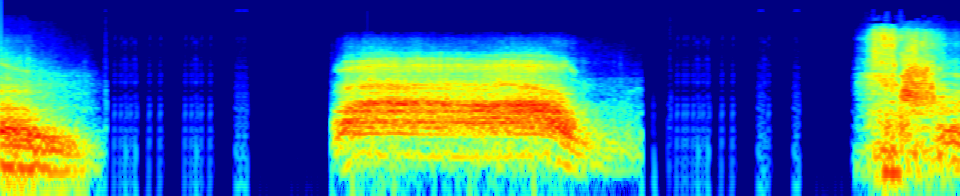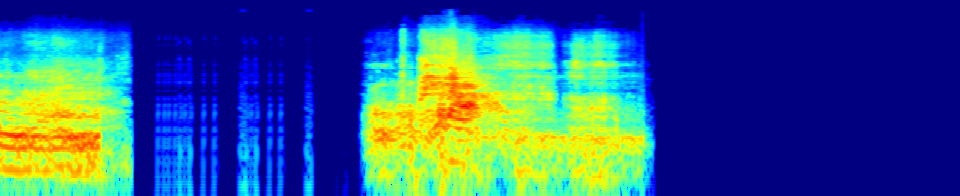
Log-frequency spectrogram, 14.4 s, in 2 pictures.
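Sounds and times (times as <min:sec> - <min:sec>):
cougar yowling: 0:02.5 - 0:04.5, 0:06.4 - 0:08.1, 0:10.0 - 0:11.9.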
